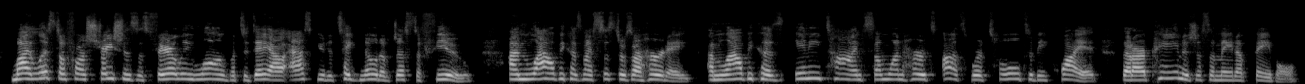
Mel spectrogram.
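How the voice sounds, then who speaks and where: A young adult woman performing spoken word poetry with forceful, rhythmic declamation. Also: fairly high pitch. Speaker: poet.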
